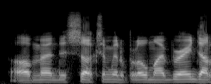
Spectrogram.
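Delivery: deadpan, flat, very low monotone. Acting out how you would say it: flat monotone. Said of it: "you say it in like the most monotone way ever".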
